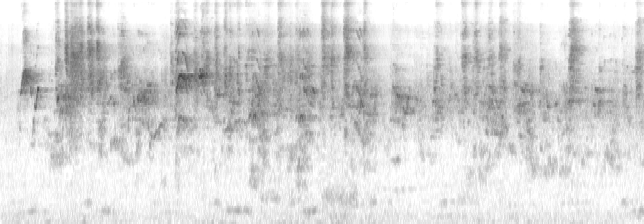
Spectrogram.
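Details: Budgerigars chirping together in a colony while eating; a sudden start into loud, scratchy, overlapping twitters and short squeaks that keep going unevenly with small peaks.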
